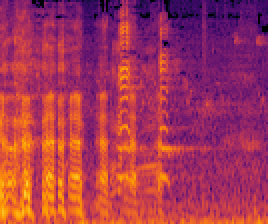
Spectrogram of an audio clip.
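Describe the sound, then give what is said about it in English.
Canada geese trade contact calls back and forth in a rapid series of loud, nasal honks that stop abruptly partway through, leaving a quiet stretch. “We got some Canada geese.”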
